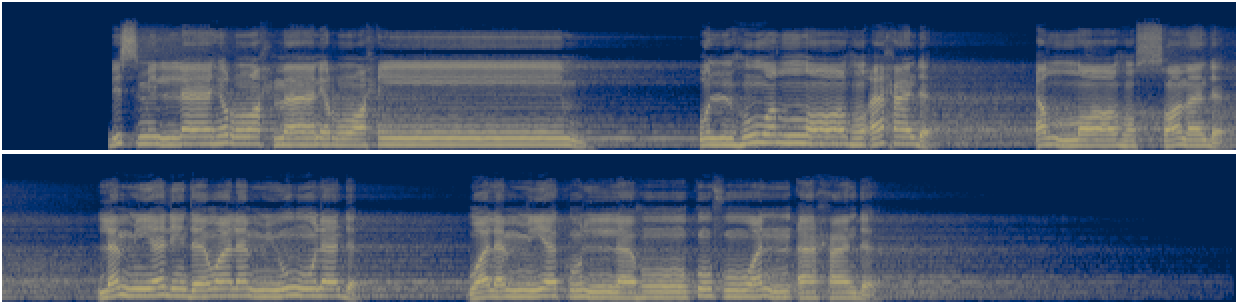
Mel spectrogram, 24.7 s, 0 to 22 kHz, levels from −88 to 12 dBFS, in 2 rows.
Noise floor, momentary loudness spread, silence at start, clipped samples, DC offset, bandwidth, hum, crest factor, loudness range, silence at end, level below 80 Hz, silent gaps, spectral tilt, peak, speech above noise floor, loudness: -63 dBFS; 20 LU; 1.05 s; under 0.1%; under 0.1%; 12 kHz; none; 16 dB; 3 LU; 2.25 s; -76 dBFS; none; -4.5 dB/octave; -6 dBFS; 43 dB; -21 LUFS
